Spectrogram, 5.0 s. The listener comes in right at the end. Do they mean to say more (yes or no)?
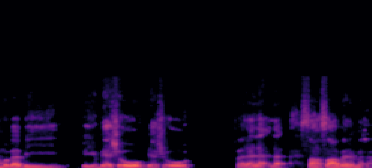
no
